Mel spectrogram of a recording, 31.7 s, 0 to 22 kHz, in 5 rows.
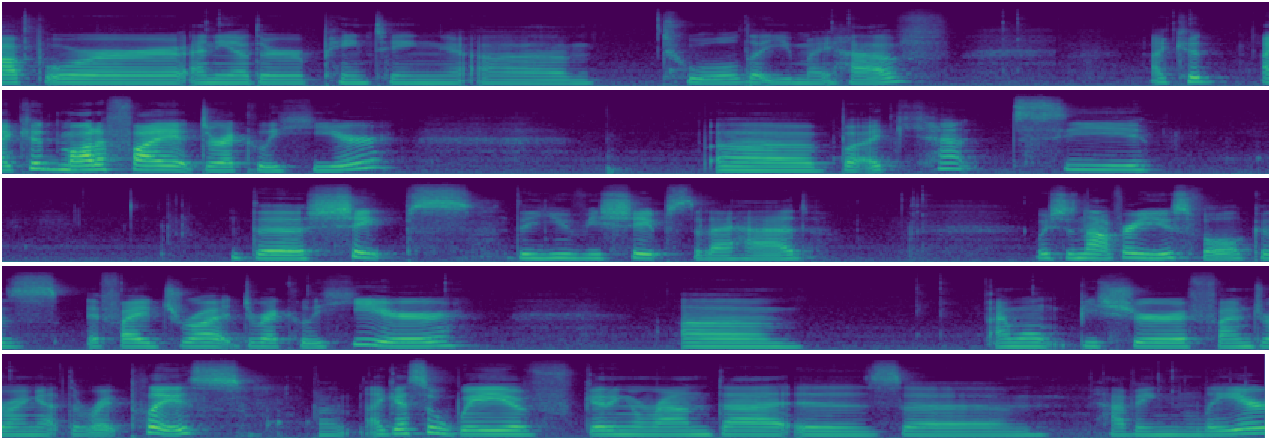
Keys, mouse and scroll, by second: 5.0 typing, 5.2 double click.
